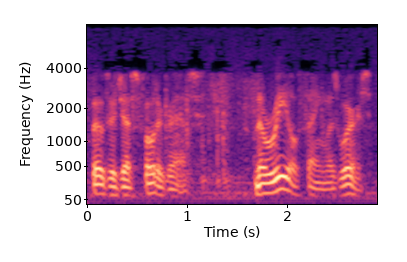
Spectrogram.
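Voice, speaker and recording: An actor playing a skeptical police lieutenant in a radio drama, questioning in an understated way. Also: male voice, low-pitched, expressive, moderate pace, background noise. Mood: probing. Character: probing, skeptical male police lieutenant on a murder case. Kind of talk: old-time radio drama acting. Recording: dull old radio drama recording.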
